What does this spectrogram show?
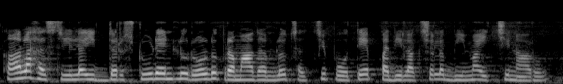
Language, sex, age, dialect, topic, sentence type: Telugu, female, 18-24, Southern, banking, statement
